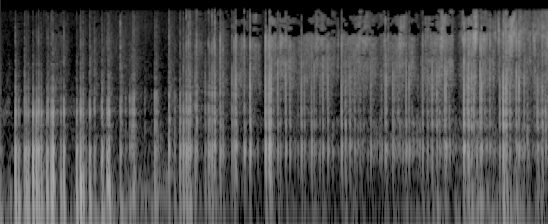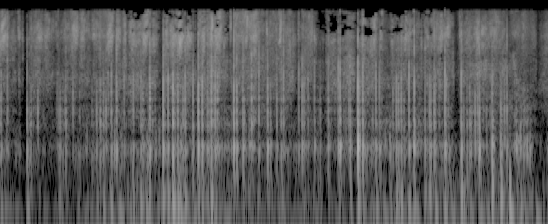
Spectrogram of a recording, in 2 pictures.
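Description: A cream paperback book marked "M", a solid block of paper, is held up while long nails tap and scratch fast across its cover and fingers grip it. Dense, dry clicks and crackly scratching run continuously, with a low papery thump under them and some sharper taps standing out.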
